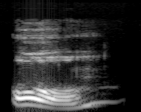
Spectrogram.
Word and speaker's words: Om: So that makara is it is not ending with the sound mu, but it is making a vibration.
